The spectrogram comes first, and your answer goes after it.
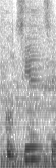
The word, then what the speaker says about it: Conscientia: y dice así entonces se pronuncia conciencia como dices tú entonces así es como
